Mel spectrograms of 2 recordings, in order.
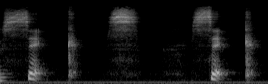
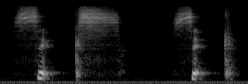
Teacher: the end of that word particularly has a k sound followed by another s sound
